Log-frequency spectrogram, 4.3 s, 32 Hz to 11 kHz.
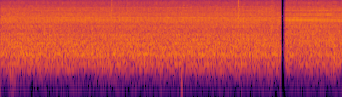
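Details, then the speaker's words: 1995 Kenmore 5,450 BTU window AC with GE PSC fan and Sanyo compressor, about 20 minutes in on high fan, drawing less power than on low because pressure stays lower: steady even air rush, no rattles or cycling, blowing cold air, normal. "is blowing nice cold air even with the heater going right into it so I think that's where it's going to sit now"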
